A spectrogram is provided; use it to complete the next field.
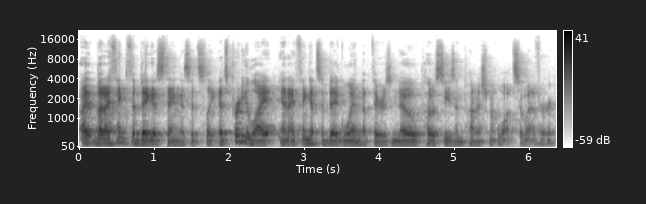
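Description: This man has a plain, everyday voice, medium in pitch, with fairly even intonation. He talks at a fairly quick pace with hardly any pauses. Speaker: college basketball analyst. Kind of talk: casual sports chat.

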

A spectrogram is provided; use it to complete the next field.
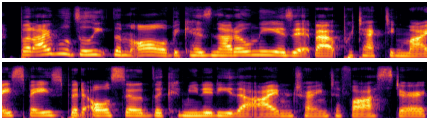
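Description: A woman with an ordinary speaking voice talks at medium pitch with ordinary pitch variation. She leaves hardly any pauses, on a very clean recording with a silent background. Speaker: podcast host. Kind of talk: casual interview chat.

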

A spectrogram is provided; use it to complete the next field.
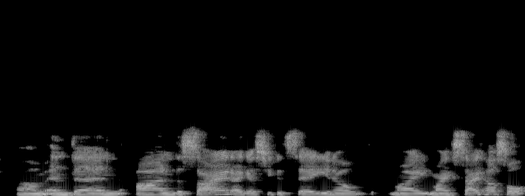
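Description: A woman speaks with a Midwestern US accent. Her pitch is fairly low. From Indiana. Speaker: writer and digital marketer, libertarian chapter leader. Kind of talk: casual interview.

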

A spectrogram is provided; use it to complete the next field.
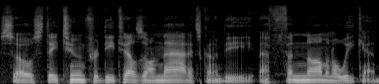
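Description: A man with a normal speaking voice and fairly even intonation. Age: 50s. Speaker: golf teacher. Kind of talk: casual radio chat. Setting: radio studio.

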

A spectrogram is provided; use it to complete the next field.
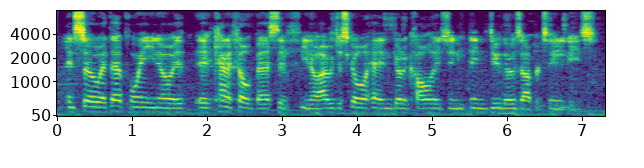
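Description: A man with an American accent at a fairly quick pace, hardly any pauses and very even loudness, with music in the background. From Oklahoma, US. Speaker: professional baseball pitcher. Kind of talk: interview. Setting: at spring training camp.

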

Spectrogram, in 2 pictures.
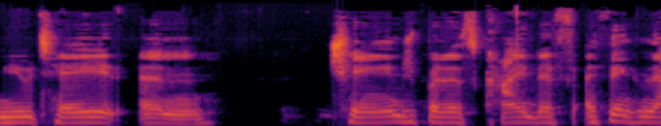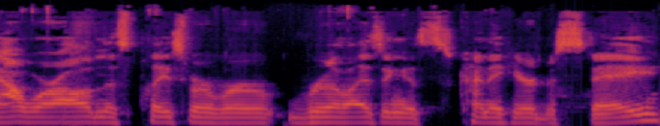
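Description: A woman with an American accent speaks at a moderate pace in a very deep, low pitch. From Philadelphia, US. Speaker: record label publicist. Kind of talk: casual interview chat.

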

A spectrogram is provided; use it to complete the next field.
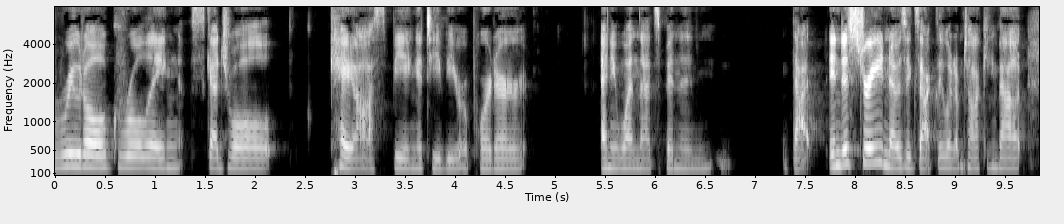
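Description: With a Californian accent, a woman speaks at a fairly slow pace, her medium-pitched voice held to fairly even intonation. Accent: Californian American. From San Diego, California. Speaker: lifestyle influencer, former TV reporter. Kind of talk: casual interview.

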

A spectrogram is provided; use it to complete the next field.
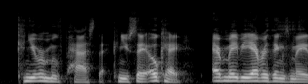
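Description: In an American accent, the voice keeps a fairly even intonation. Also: man. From Southern California. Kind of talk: interview conversation.

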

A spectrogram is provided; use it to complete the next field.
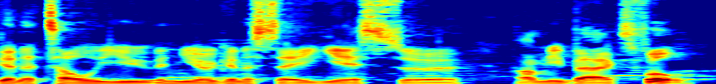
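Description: With a South African accent, a man talks at a moderate pace in a fairly low pitch. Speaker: financial consultant. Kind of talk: podcast interview.

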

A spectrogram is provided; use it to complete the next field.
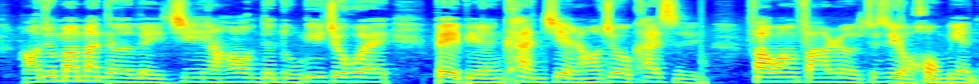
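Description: A woman's fairly low voice in flat, monotone intonation, at a fairly quick pace. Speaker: podcast host. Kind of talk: casual interview.

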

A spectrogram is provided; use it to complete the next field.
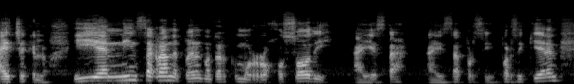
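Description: Bright and sharp, a man's fairly high voice races at a fairly quick pace with vocal fry, very wide pitch swings and big swings in loudness, dry and close with no echo. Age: 30s. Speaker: former member of a celebrity fan support group. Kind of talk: interview.

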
